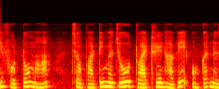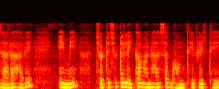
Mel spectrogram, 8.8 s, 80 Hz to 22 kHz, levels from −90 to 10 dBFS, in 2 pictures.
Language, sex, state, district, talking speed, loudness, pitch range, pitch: Chhattisgarhi, female, Chhattisgarh, Rajnandgaon, 135 wpm, -15 LUFS, 160-185 Hz, 170 Hz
